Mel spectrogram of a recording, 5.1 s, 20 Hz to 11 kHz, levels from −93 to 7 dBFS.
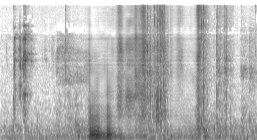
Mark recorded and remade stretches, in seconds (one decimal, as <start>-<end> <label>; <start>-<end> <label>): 0.0-1.7 recorded; 1.7-2.9 remade; 2.9-3.4 recorded; 3.4-4.0 remade; 4.0-5.1 recorded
